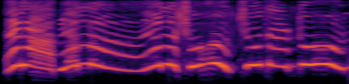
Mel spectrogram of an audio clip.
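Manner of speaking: high-pitched shout like a fan at a match; excited cheering. Acted. Fan cheers a player to shoot, excited shouts.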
